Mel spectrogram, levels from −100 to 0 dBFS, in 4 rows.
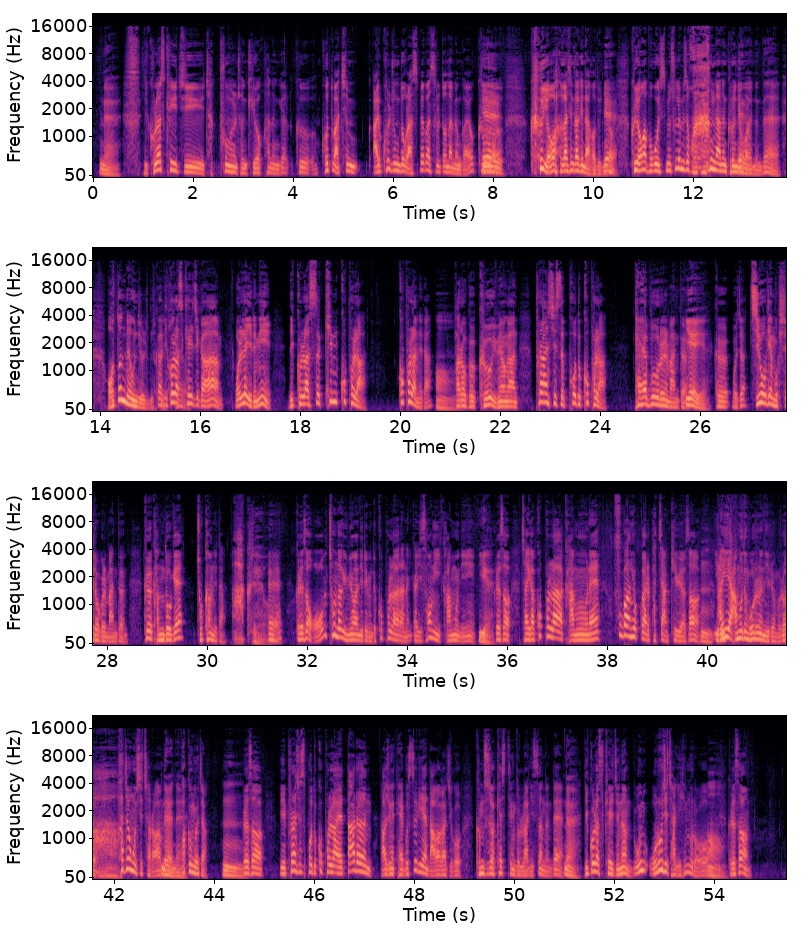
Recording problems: none

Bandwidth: 16 kHz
